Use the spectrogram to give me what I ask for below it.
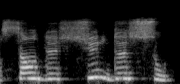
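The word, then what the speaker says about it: sens dessus dessous: Sergio, l'expression sans dessus, dessous, hein? Sans dessus, Oui, dessous. Ouais. faites attention à la prononciation. Sans Oui. dessus, dessous. Ah, on a le son U et Oui, O.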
